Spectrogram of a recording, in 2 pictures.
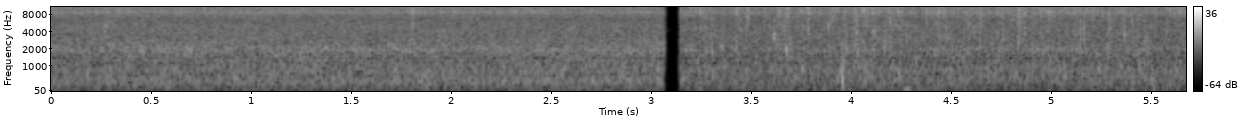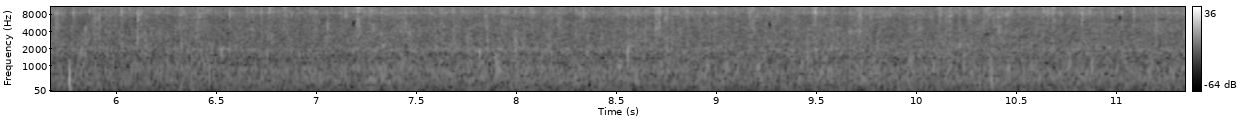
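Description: Heavy tropical rain pouring on garden leaves and lawn: a steady dense hiss with scattered drop taps, broken by a split-second dropout about three seconds in. Muddy runoff water streams along a channel through the grass underneath it.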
